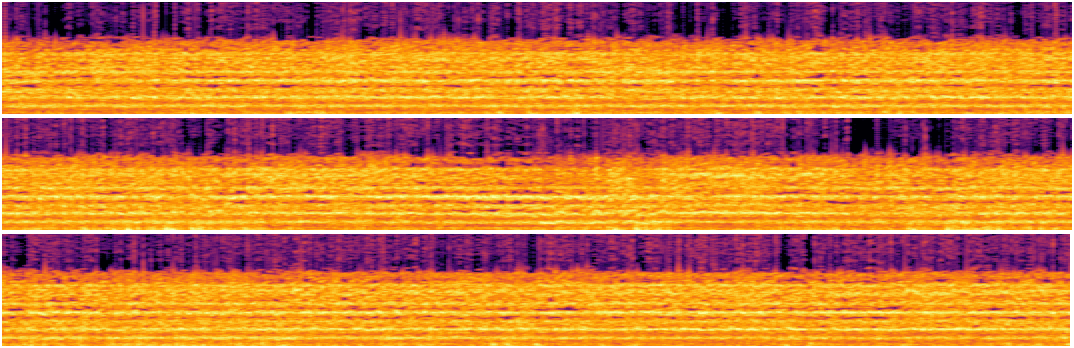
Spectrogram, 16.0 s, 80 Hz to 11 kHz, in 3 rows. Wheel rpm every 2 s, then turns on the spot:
230, 230, 240, 230, 220, 230, 230, 230.
none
